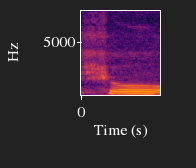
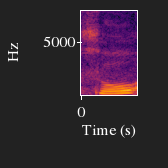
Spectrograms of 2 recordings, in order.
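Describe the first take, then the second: First: The consonant is an sh sound. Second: The consonant is a plain s sound. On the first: The speaker calls it right. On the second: The speaker calls it wrong.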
